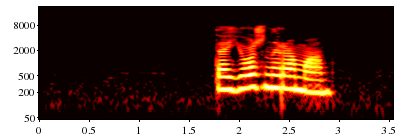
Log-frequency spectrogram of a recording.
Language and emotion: Russian, neutral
